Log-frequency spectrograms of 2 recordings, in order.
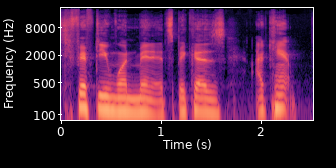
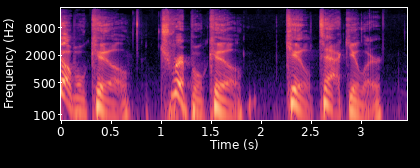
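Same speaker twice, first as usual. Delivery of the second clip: put-on game announcer voice. Recalling how they sounded on a recording, doing the Halo announcer voice. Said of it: "I did like the the Halo announcer voice".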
